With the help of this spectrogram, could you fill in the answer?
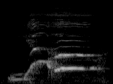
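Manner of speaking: very high sung-out yoo-hoo; mouse calling out. Acted. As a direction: hail friends across the pond. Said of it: "she shouted".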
